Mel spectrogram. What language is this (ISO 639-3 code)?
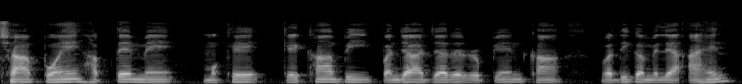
snd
